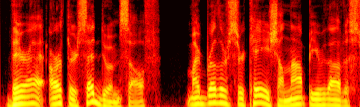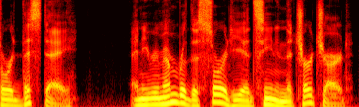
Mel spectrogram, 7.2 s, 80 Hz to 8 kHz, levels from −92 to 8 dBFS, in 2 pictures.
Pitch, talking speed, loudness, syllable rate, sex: 115 Hz, 235 wpm, -17 LUFS, 5.9 syllables/s, male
